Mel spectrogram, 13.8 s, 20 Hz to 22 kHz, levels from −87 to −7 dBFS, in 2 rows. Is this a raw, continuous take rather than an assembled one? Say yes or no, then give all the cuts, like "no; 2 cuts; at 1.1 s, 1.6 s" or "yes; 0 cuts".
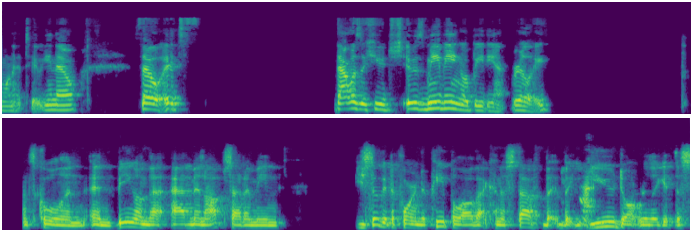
yes; 0 cuts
